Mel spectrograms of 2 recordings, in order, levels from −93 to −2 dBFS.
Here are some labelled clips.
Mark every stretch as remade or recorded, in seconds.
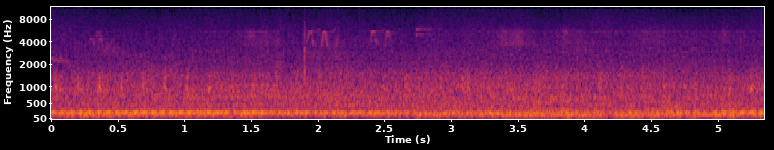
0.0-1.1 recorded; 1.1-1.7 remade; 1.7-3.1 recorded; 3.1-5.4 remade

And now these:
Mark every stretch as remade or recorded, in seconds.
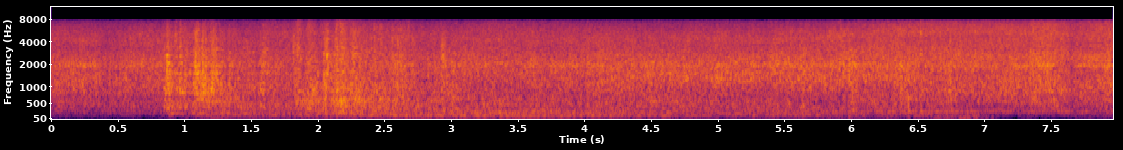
0.0-5.2 recorded; 5.2-6.2 remade; 6.2-8.0 recorded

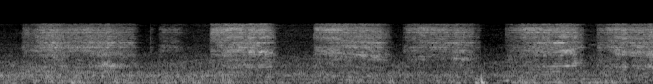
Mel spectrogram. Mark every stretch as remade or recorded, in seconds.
0.0-5.3 remade; 5.3-5.9 recorded; 5.9-6.5 remade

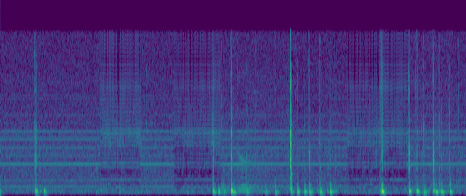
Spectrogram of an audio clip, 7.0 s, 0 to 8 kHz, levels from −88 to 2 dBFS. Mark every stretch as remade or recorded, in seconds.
0.0-1.5 recorded; 1.5-2.1 remade; 2.1-2.6 recorded; 2.6-3.3 remade; 3.3-5.2 recorded; 5.2-6.1 remade; 6.1-7.0 recorded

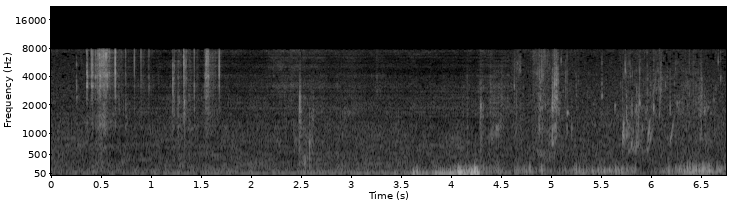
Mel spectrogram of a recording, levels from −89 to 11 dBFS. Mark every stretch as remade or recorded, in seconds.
0.0-0.5 recorded; 0.5-4.6 remade; 4.6-6.8 recorded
